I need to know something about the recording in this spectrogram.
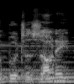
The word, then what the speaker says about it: Buttazzoni: So heading up the program for Prager University is Buttazzoni. Did I pronounce that correctly?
